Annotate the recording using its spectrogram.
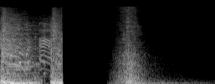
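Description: Intro music cuts off abruptly about half a second in. After a short silence, a single whoosh sound effect sweeps downward and fades away.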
